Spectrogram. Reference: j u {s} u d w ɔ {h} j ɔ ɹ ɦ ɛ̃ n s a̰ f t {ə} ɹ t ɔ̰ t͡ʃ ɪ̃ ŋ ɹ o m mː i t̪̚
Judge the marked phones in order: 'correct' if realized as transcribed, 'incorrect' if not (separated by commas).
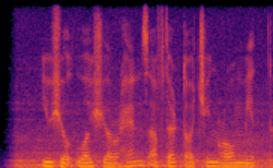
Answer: incorrect, incorrect, correct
